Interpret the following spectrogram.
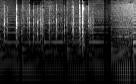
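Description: Computer keyboard typing sound effect, a quick run of key clicks, over electronic background music that swells near the end.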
